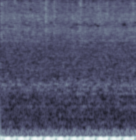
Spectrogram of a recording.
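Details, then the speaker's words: Whipple-supercharged Fox body after startup tune adjustments, no longer rich at idle: smooth, even low pulsing idle with no misses, knocks or surging; healthy, settled idle. "But yeah, once I made some adjustments to the startup, it's not really rich and idle anymore. It's just sitting there idling, happy."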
